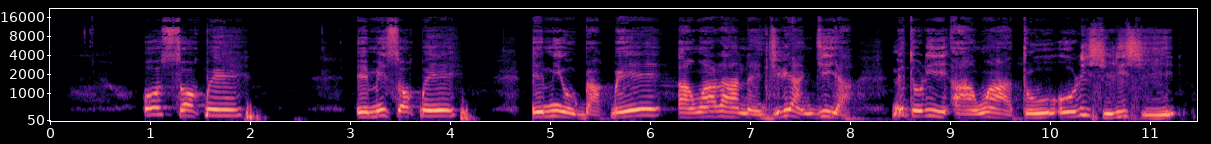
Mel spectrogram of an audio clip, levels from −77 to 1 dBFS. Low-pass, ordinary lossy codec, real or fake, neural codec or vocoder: 19.8 kHz; MP3, 64 kbps; fake; vocoder, 44.1 kHz, 128 mel bands, Pupu-Vocoder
